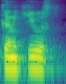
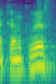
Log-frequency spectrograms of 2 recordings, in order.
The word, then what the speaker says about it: Conquest: hit conquest 1980 года иногда его произносят как конкурс но правильная скорее конечно conquest так вот именно этот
